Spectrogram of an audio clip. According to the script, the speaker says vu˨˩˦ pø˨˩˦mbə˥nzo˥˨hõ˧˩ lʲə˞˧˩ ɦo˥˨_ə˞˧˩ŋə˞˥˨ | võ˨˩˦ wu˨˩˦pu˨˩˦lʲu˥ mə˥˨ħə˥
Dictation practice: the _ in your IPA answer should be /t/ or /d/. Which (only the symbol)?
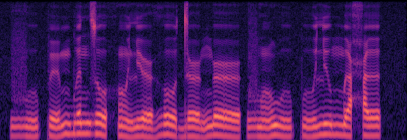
d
